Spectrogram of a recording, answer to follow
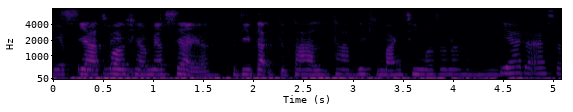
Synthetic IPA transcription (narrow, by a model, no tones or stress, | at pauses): jɑ̈ɪt͡sʰʁo̰ɒlsjɑ̈æɐme̝ɐse̝ɐ̰jɑ̈ɪfɒ̽d̥ḭːd̥ɑ̥d̥ɑ̈æd̥ɑ̈æɐʋiɐɡ̥limɑ̈ŋət͡sʰiːmɐsɔ̽nɐhɒ̽l̰ne̝ŋd̥ɑæ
